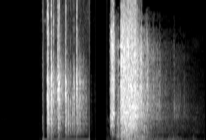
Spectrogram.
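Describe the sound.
A gunshot sound effect used in a tabletop game: a rapid burst of sharp, loud shots, then a brief gap and a heavier blast that rings out and fades slowly.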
